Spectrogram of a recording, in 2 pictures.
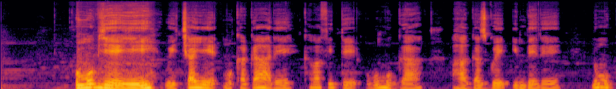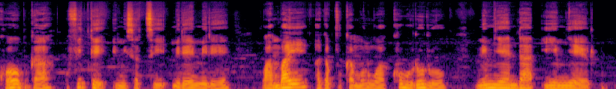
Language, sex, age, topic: Kinyarwanda, male, 18-24, health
